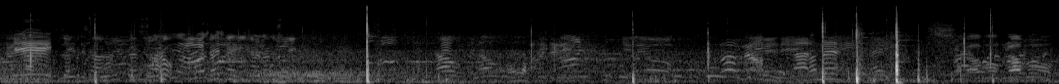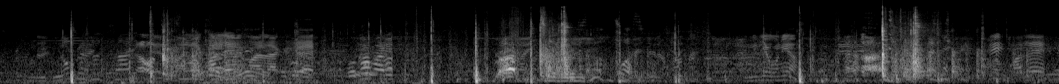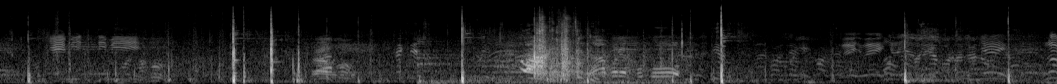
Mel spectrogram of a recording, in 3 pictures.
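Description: Footballs struck hard in a shooting drill: many sharp thuds at irregular intervals. Players' voices and shouts run between them, with a few louder shouts in the second half.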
